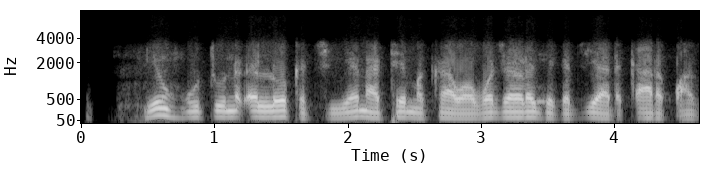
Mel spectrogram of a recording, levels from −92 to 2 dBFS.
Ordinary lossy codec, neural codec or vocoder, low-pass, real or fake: none; none; 7.2 kHz; real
